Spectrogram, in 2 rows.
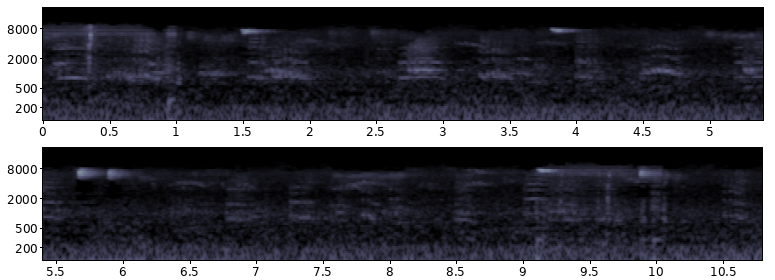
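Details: A flock of common cranes migrating south on the afternoon of 1 November 2015, around 15:33, gives loud, rolling trumpet calls that overlap throughout, over a steady low rumble of wind.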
